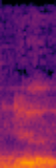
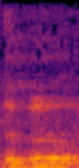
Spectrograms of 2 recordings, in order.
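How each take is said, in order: First: It is said as one short syllable. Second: It is said as two syllables, letter by letter. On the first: This is how the word is actually read. "dibaca de" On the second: This is how the spelling seems to suggest it. "mestinya itu tehe"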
